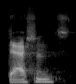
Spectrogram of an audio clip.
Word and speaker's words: dachshunds: Dachshunds.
